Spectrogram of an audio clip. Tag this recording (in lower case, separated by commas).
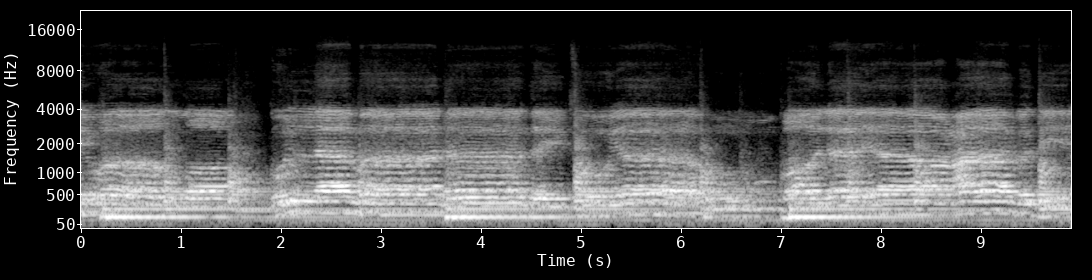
music, chant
